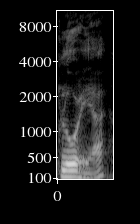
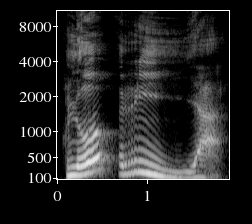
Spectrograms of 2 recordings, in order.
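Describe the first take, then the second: First: The name is said with an English-style pronunciation. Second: The name is said with a local South African pronunciation. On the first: The speaker calls it wrong. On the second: The speaker calls it right.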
